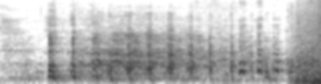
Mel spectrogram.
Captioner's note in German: Lachen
